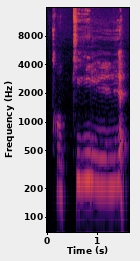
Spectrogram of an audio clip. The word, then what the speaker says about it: tranquille: ayant tu pour dire attention une ville milieu tranquille ces trois mots on verra hideuse elle mais on ne prononcera pas le son yg mais les autres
